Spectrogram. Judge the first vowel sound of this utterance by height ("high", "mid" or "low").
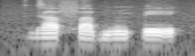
low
